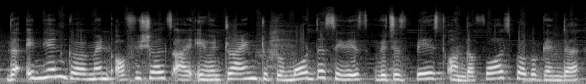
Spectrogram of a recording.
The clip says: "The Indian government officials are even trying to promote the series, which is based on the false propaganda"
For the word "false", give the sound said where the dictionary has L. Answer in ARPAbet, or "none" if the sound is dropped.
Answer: L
